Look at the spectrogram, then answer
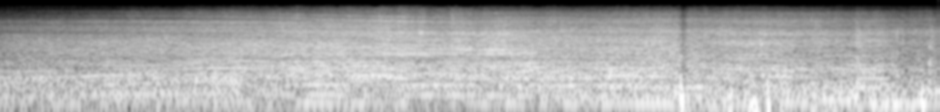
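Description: Sport Mod race cars take the green flag to start a heat race at Cotton Bowl Speedway, a loud, sustained roar of several engines revving hard together close by.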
